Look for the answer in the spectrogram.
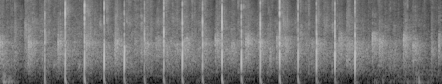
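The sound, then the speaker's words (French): A church audience claps together in a steady, rhythmic beat to acclaim Jesus after a prayer, sharp hand claps repeating quickly and evenly over a diffuse wash of crowd noise. “Vous êtes d'accord avec ça Qu'on puisse acclamer Jésus.”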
